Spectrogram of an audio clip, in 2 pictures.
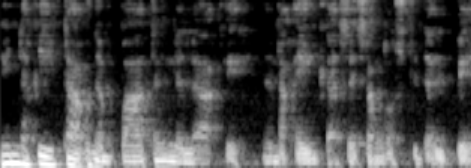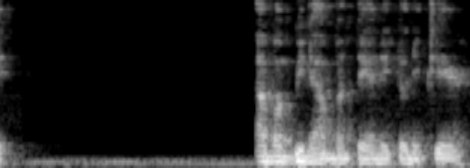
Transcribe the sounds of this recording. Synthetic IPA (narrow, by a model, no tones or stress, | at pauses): ɪjnɐkiːt̪ɐʔɐko̞nɐŋpaːt̪ɐŋlɐlaːkɛnɐnɐkɐhɪŋkaʔsɐʔɪsaŋhospɪt̪ɐlbɛ̰t̪̚ | ʔaːbɐŋbɪnaːbɐnt̪ɐjanɪt̪o̞nɪklɛɹ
